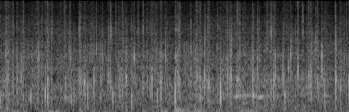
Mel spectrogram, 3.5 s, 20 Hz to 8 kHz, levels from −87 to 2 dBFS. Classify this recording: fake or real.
fake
